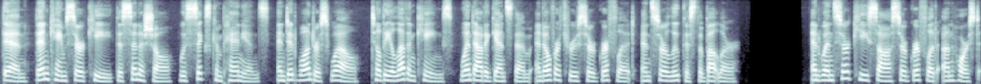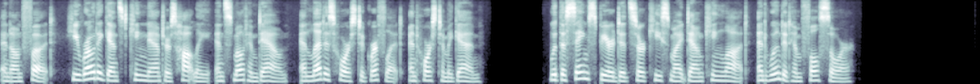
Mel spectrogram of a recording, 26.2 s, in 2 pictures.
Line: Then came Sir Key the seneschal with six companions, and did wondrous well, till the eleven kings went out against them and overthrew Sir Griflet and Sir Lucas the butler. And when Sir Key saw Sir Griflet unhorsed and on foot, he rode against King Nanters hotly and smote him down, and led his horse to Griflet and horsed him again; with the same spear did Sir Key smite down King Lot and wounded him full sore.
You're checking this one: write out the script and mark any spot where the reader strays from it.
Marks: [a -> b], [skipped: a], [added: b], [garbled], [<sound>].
Then [added: then] came Sir Key the seneschal with six companions, and did wondrous well, till the eleven kings went out against them and overthrew Sir Griflet and Sir Lucas the butler. And when Sir Key saw Sir Griflet unhorsed and on foot, he rode against King Nanters hotly and smote him down, and led his horse to Griflet and horsed him again; with the same spear did Sir Key smite down King Lot and wounded him full sore.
